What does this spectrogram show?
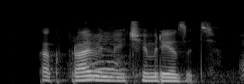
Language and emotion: Russian, neutral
